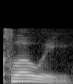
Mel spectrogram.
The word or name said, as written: Chloe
